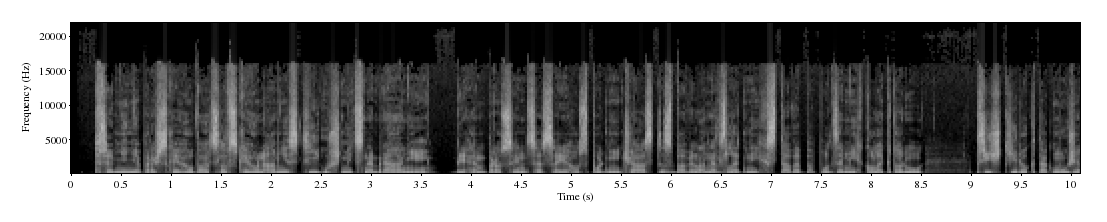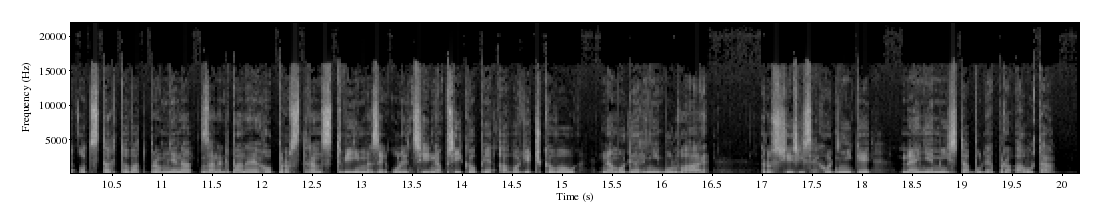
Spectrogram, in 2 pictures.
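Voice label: male Czech documentary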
